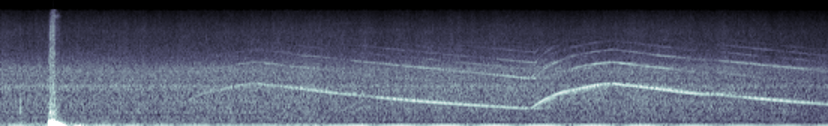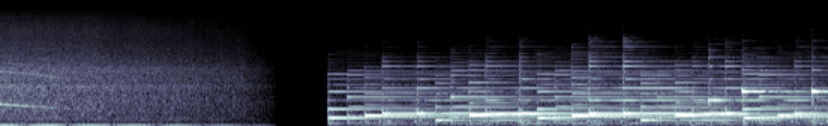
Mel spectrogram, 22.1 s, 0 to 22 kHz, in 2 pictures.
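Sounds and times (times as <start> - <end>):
low city rumble: 0.0 - 14.7
emergency siren wailing: 2.5 - 11.9.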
